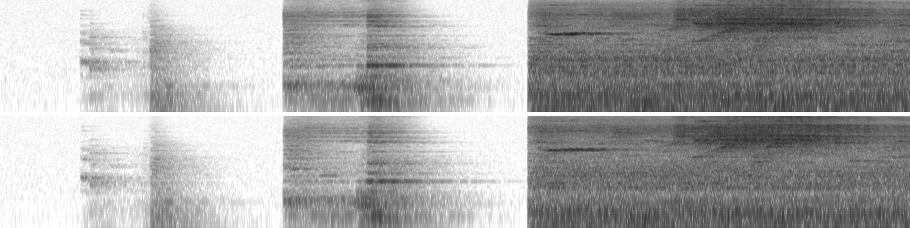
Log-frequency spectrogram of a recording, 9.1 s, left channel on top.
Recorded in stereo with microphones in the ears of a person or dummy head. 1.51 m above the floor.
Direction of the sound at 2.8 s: 30° left (ahead or behind).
